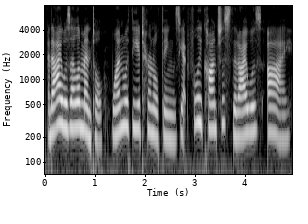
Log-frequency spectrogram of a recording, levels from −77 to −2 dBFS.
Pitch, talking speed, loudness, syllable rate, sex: 230 Hz, 180 wpm, -18 LUFS, 5.2 syllables/s, female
